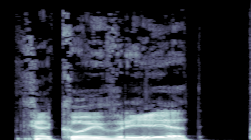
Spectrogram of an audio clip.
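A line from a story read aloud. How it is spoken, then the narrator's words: Laughing. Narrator (Russian): Торкель рассмеялся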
